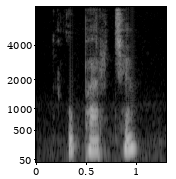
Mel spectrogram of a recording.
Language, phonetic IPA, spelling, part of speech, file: Polish, [uˈparʲt͡ɕɛ], uparcie, adverb, LL-Q809 (pol)-uparcie.wav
